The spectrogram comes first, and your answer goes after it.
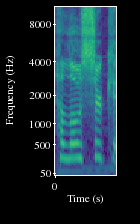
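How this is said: It is said imitating a woman's voice.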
